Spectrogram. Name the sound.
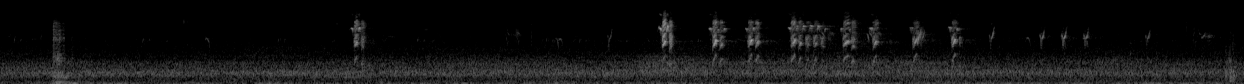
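birds calling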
